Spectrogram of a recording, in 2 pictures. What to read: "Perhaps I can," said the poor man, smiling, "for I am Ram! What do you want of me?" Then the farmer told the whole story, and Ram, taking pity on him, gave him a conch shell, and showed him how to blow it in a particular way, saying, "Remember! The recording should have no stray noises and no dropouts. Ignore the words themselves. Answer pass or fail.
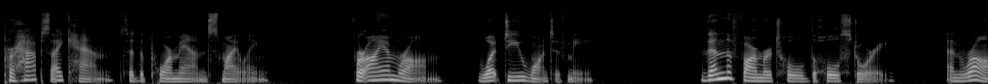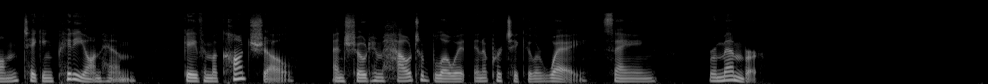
pass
